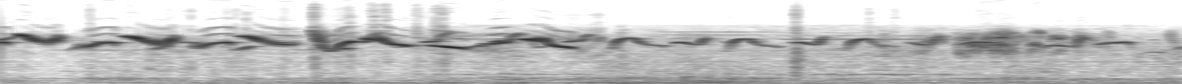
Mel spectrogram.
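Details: Caged Chinese hwamei kept as a songbird, singing a continuous run of loud, varied whistled notes that loop up and down in quick succession without pause.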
